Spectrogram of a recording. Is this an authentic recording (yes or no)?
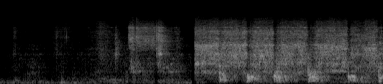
no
